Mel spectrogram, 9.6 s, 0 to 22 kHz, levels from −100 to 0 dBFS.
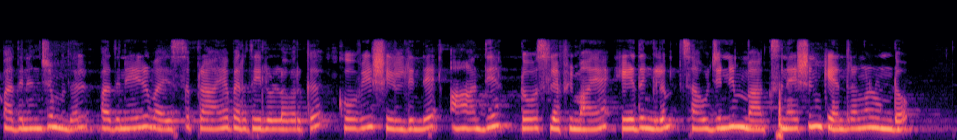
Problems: low volume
